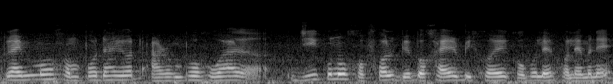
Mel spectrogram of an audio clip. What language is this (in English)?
Assamese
